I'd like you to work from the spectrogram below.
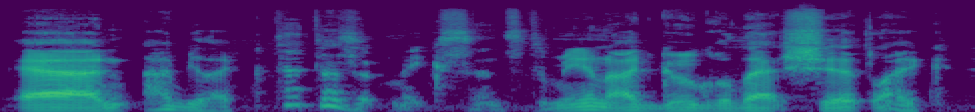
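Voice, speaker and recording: A man's voice: low voice, normal speed, a loud crowd. A man co-hosting a live internet radio talk show, joking and laughing often, with frequent trailing, unfinished phrases. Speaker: co-host. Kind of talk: casual chat.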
